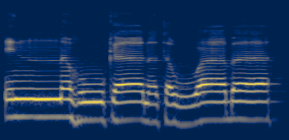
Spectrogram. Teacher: اس آیت میں نون مشدد پر غنہ کیا، الٹا پیش، الف مدہ ایک ایک الف کی مقدار میں کھینچ کر پڑھا، وف کی صورت میں تنوین ایک زبر میں تبدیل کیا اور الف مدہ پڑھا، الف مدہ ایک الف کی مقدار میں یہاں بھی کھینچ کر پڑھا۔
